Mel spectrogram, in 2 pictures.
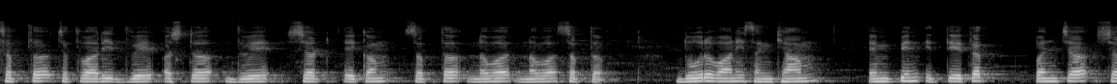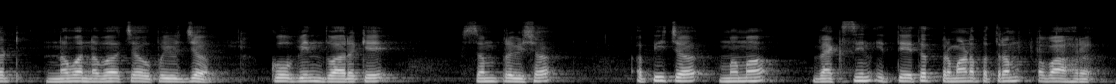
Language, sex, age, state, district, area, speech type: Sanskrit, male, 30-45, Maharashtra, Sangli, urban, read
